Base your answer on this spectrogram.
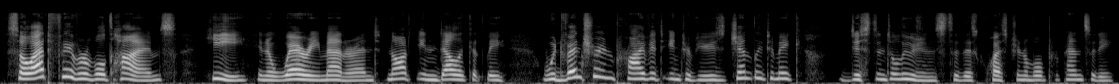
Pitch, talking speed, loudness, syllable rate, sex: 225 Hz, 140 wpm, -20 LUFS, 5.2 syllables/s, male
